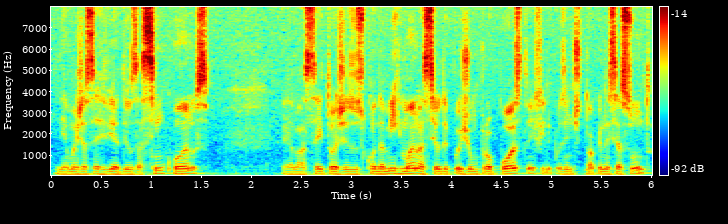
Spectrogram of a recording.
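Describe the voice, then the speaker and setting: A young man in his twenties tells his faith story at a rapid clip. His tone is earnest and grateful, with a mid-range voice. A faint hiss runs behind him. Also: lowish voice, level tone, mellow. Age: 20s. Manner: grateful, earnest, fast-talking. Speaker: guest, young preacher. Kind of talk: personal testimony in conversation.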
